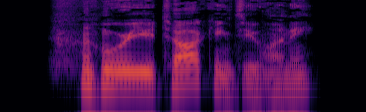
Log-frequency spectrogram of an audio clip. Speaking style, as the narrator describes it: giggled back

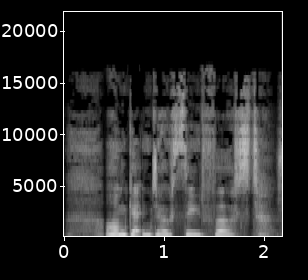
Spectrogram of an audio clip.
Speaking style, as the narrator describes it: Sienna panted

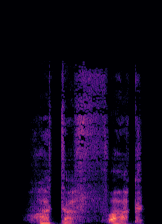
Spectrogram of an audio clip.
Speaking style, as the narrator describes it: I said in a quiet tone

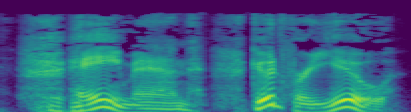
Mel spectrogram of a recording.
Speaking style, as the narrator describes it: Sam laughed

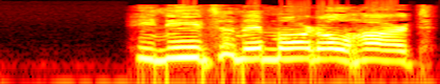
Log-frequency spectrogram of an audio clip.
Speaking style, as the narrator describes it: she shouted to Madoc

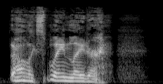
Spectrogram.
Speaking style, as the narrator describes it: I panted

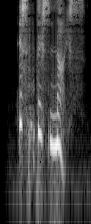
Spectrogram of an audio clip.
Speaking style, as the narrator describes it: she cooed

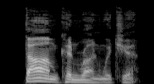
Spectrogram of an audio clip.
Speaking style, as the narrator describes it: Mael said

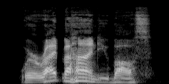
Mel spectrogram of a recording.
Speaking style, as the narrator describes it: Mel said in his gruff voice

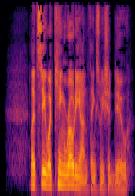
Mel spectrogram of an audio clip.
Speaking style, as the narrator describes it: I grumbled

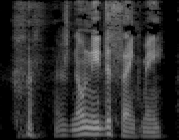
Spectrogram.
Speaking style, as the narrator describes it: I chuckled

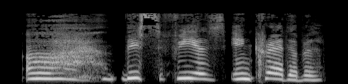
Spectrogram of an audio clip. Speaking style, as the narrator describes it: Freya sighed

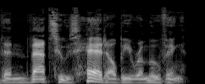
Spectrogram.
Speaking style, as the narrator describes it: I snarled

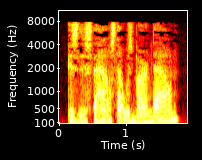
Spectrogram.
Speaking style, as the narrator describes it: Maggie asked

